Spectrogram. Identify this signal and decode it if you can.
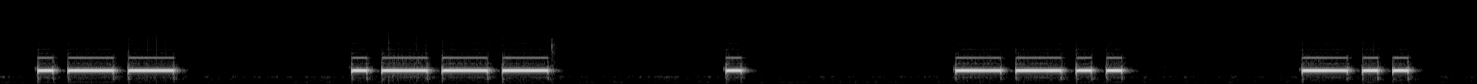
Morse code, heard as a keyed tone, about 8 wpm, 650 Hz. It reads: W J E Z D
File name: jh8cbh / 2023cw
